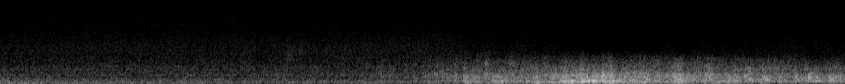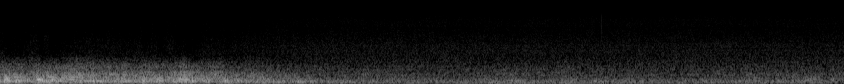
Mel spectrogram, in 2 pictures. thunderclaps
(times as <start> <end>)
4.4 11.5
